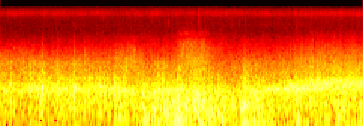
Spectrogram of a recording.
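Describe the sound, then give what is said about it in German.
A thunderstorm with heavy hail gives a loud, continuous low rumble of thunder and pounding rain, swelling slightly in the middle and holding steady without pause. “Der Sturm nimmt überhand. Gehabt euch wohl! Es hagelt schwer!”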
